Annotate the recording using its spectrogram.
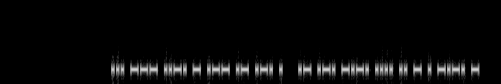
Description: Morse code, heard as a keyed tone, about 52 wpm, 700 Hz. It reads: SOFTWARE ARCHITECT
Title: Practice QSO - Exchange 3 - More Info - 50wpm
